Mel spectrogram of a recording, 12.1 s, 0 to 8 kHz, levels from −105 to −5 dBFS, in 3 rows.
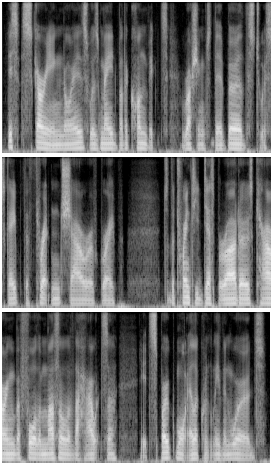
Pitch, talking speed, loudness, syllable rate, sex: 95 Hz, 180 wpm, -21 LUFS, 5.7 syllables/s, male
